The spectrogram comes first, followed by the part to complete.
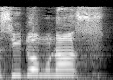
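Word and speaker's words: Pseudomonas: रखना पड़ेगा एक है सीडो मनास सीडो मनास सीडो मनास का पी साइलेंट रहता है दूसरा है थायो बेसिलस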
